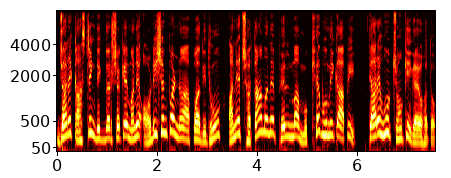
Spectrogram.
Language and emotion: Gujarati, surprised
